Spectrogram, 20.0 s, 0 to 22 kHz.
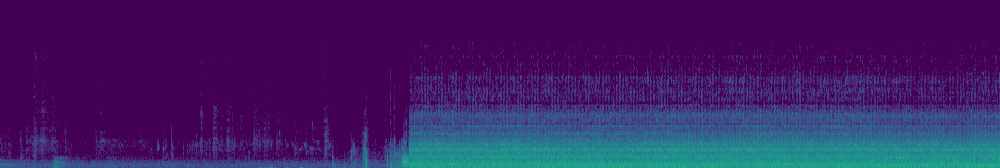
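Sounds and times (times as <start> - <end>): sawmill engine running: 8.1 - 20.0.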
